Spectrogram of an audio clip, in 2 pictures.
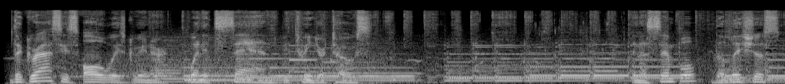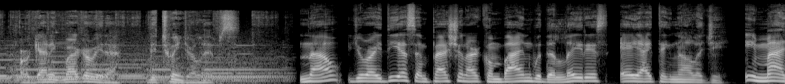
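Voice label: Spanish accent commercial, Voiceover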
